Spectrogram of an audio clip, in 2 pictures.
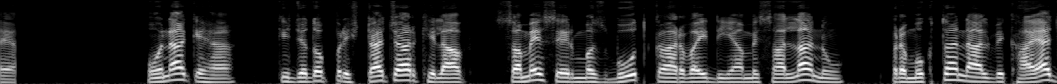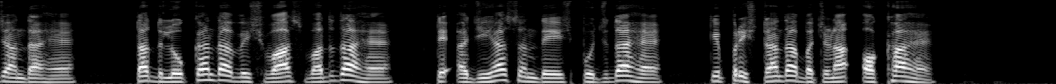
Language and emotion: Punjabi, neutral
